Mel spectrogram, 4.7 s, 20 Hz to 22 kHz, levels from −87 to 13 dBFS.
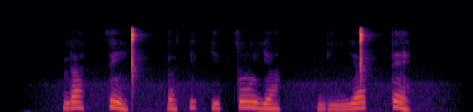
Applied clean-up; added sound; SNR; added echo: none; Chink, clink; -1 dB; none.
